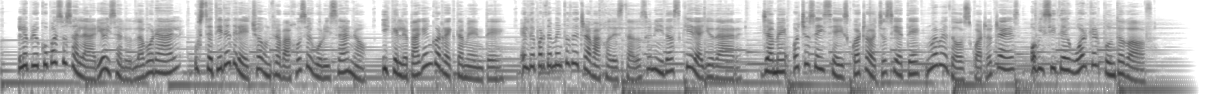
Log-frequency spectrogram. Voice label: PSA Farm Worker Health Spanish; pandemic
